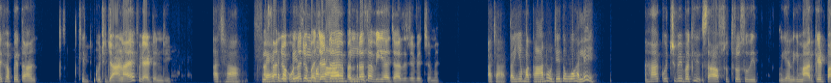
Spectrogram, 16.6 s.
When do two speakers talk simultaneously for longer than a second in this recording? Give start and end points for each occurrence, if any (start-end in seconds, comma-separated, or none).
5.3-7.0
